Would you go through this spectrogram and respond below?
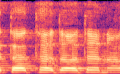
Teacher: दंते कहलाते हैं क्योंकि इनका उच्चारण द दांतों से किया जाता है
